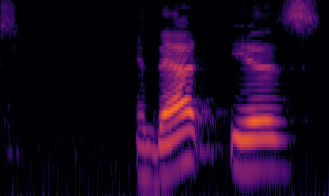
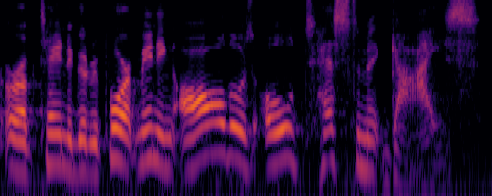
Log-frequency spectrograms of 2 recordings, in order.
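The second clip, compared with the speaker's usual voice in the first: ordinary delivery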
